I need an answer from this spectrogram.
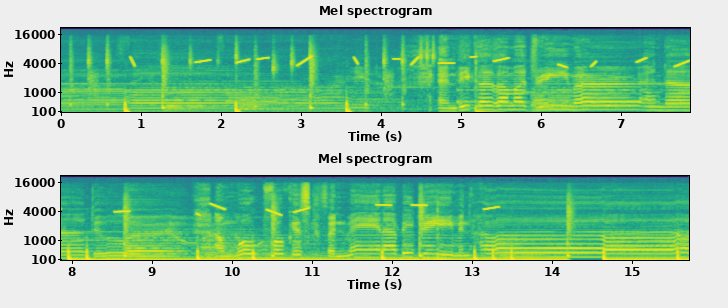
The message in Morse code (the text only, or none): none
